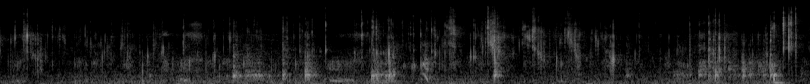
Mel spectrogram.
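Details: Boba Bear, a Pomeranian puppy, snacks on dog-friendly fish and chips indoors: irregular crisp crunches and bites alternate with soft crinkling and wet chewing in a small, quiet room.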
